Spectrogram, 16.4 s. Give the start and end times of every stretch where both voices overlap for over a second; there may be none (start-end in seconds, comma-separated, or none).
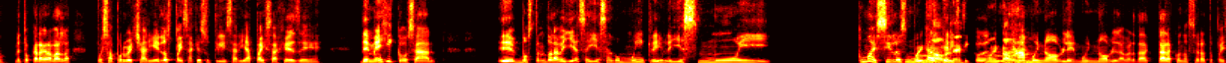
12.2-13.8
